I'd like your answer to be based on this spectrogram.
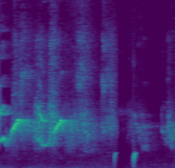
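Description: Budgies and cockatiels chirp and squawk close by in an aviary nest area, a busy run of shrill calls followed by a few sharp taps and more chirps.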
